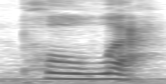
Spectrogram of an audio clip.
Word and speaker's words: pule: And the way we say that in Lenape is pule. Pule. So it sounds like pull, like you pull the feathers off a turkey. Pule. And that sounds like the word let without the T.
